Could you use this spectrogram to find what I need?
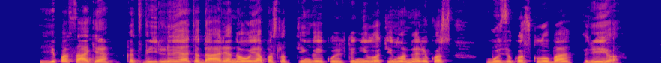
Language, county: Lithuanian, Kaunas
